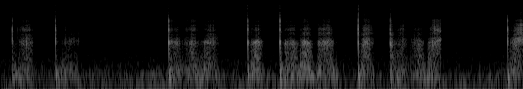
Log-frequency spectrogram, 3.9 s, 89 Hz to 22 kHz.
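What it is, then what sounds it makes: Plastic phone case scratched with nails. Long red acrylic nail tips scratch slowly across the flat printed back of a phone-sized clear plastic case with a printed "ASMR" insert. The result is a series of quiet, irregular scratchy strokes, each starting with a sharp click and trailing into a bright, hissy rasp centered around 1.7 kHz.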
